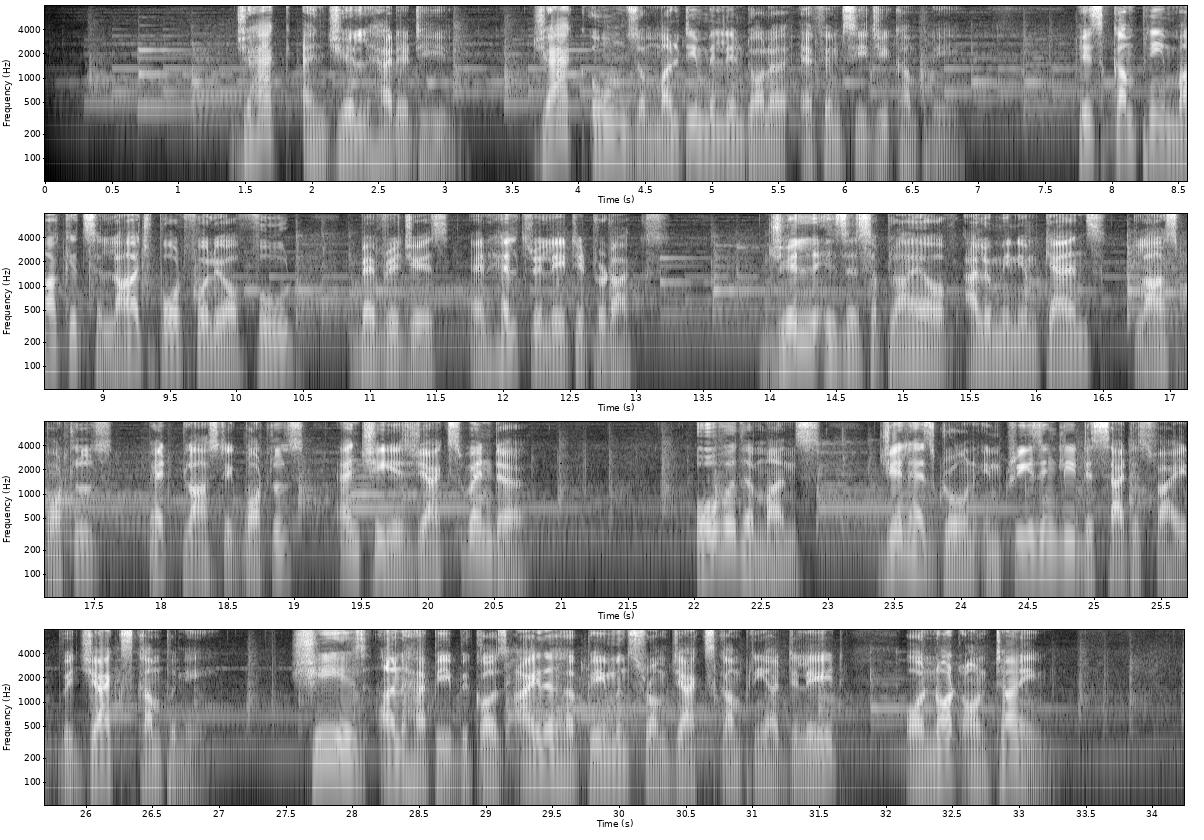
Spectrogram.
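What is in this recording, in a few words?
Explainer English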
